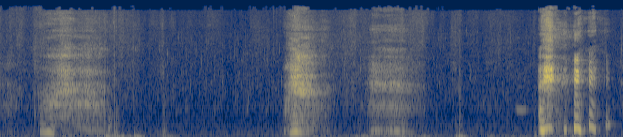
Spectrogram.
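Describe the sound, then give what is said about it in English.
Water from a spring pours and splashes in several short bursts, fairly loud, separated by quiet pauses, as someone washes mud from their body and face at the spring. “Here, we've reached the spring, and right now, I really need to wash the mud from my body and face.”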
